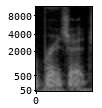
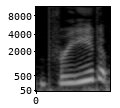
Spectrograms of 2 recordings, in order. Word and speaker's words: Brigid: And some people call her Bridget, just so you know. – Okay. – This is the pronunciation that feels right to me. But Bridget is great. Breed may appear in any phase of womanhood, maiden, matron, or crone.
